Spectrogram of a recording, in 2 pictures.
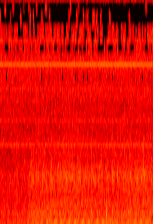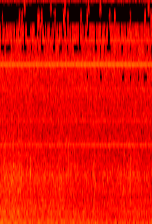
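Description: An engine running with a steady low hum that swells about half a second in and slowly fades, with a single brief click near the end.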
